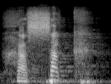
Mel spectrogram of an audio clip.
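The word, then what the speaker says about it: חזק: Es con K de kilo al principio y luego dice Hazak, con C de casa al final, con K de kilo al principio.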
